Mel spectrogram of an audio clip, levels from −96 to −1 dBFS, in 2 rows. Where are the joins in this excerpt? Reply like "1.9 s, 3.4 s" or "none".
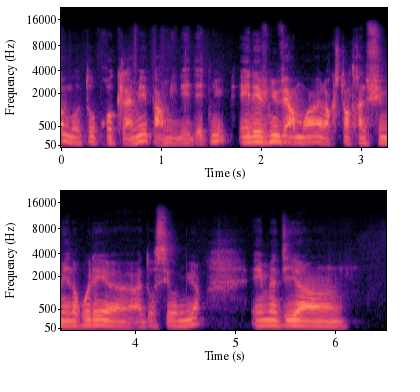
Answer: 1.7 s

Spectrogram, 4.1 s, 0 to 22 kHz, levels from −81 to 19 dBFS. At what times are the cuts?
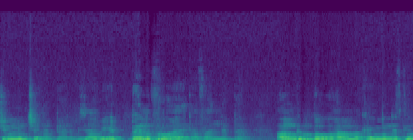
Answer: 1.2 s

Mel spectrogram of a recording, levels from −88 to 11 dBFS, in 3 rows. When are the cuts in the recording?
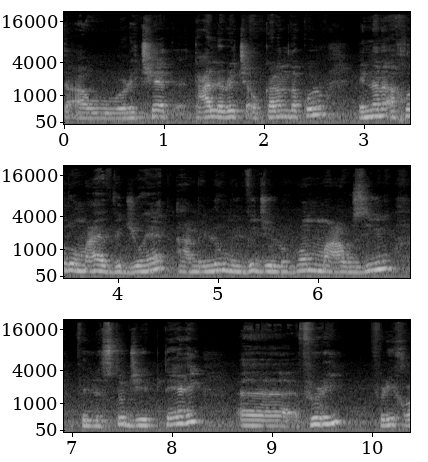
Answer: none

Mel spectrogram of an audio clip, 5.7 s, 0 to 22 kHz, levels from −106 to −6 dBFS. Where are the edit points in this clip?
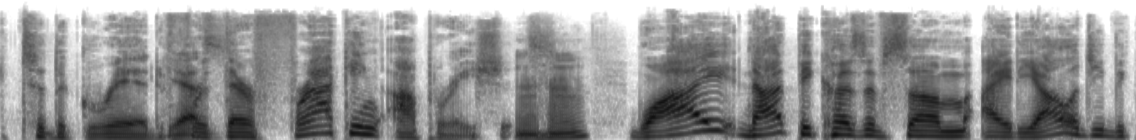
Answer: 3.1 s

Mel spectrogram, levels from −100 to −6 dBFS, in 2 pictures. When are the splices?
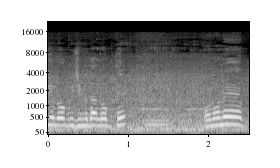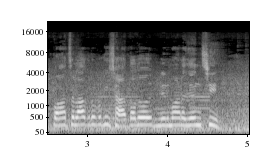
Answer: none

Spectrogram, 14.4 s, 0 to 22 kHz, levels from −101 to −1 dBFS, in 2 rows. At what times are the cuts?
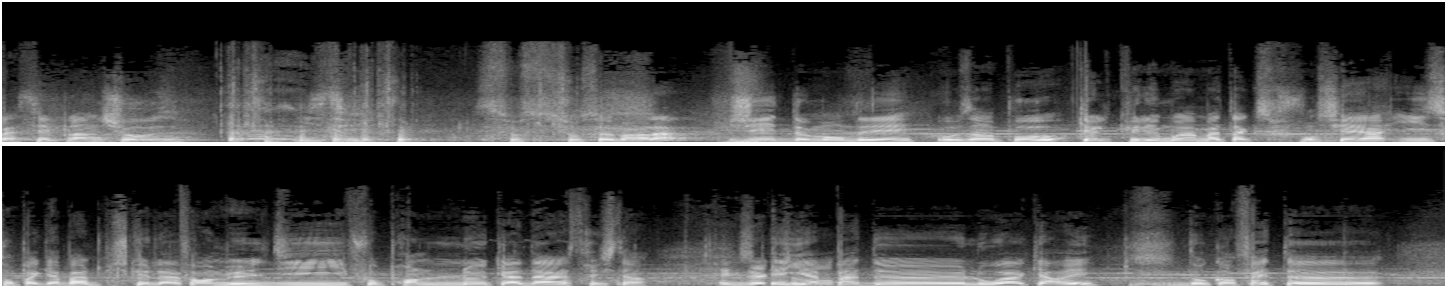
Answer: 3.7 s, 4.6 s, 5.3 s, 7.0 s, 8.1 s

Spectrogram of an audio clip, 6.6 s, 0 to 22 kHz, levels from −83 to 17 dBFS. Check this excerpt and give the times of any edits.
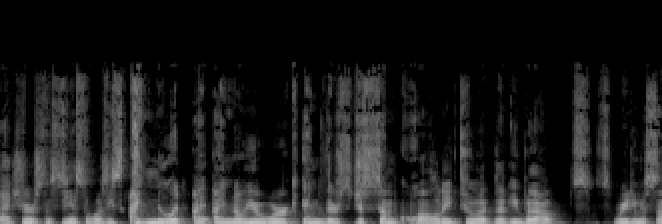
none

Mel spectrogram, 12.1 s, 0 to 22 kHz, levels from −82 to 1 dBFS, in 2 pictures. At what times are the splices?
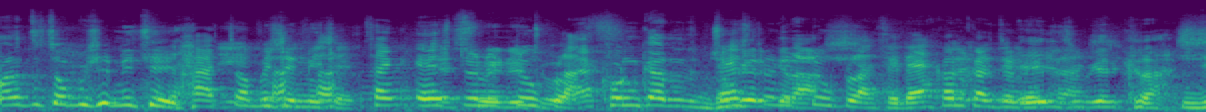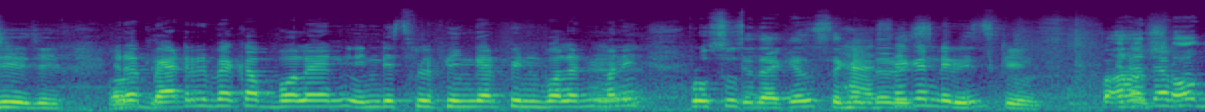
1.8 s, 9.7 s

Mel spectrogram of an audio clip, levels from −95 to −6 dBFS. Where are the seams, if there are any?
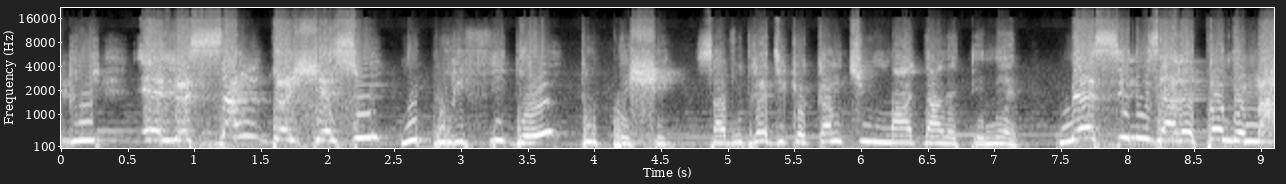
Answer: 2.5 s, 3.8 s, 4.7 s, 7.3 s

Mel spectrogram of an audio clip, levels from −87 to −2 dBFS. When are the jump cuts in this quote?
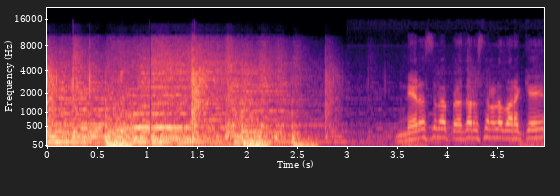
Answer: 0.9 s

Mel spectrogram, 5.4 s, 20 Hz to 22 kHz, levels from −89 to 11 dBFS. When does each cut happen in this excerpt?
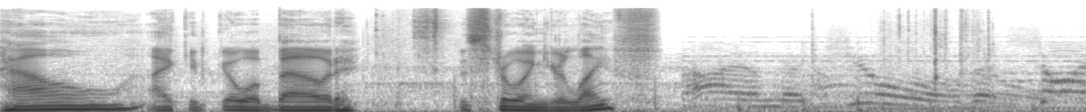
3.4 s

